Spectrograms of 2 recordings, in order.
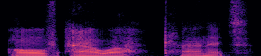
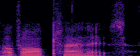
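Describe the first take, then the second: First: Slow, with 'our' pronounced in full. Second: Quick, with 'our' reduced to 'ar'. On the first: "if I was reading it out slowly, I would say of our planet" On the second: "When I read it out quickly, it turns into the sound R"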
